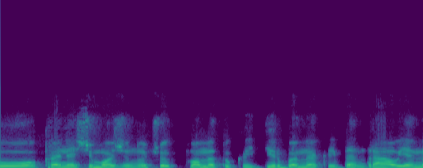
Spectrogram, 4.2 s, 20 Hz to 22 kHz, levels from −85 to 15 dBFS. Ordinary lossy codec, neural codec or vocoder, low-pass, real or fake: Opus, 24 kbps; none; 9.9 kHz; real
